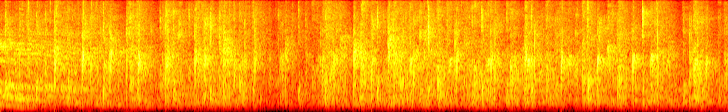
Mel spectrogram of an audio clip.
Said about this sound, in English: So, one cheer for Beth. Ready? Hooray! Hooray!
